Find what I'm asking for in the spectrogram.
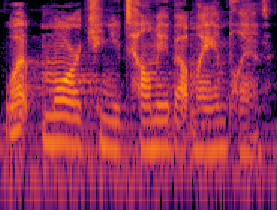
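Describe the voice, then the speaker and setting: A woman's voice: on the low side, steady tone, moderate pace, fairly bright tone, soft background music. An actress playing a young female explorer in a video game, casual, wry and direct. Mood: curious, wry. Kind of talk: scripted video game dialogue. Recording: reverberant space, clear background noise.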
